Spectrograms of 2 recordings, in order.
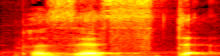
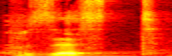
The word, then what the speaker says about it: possessed: خلي بالك في نطق كلمة possessed، هتقلب الاي دي نطقك تي، وهنا الاس اس تتنطق ز والاس اس تتنطق س، يبقى الاس اس الاولانية ز، possessed خلاص possessed، يبقى possessed.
